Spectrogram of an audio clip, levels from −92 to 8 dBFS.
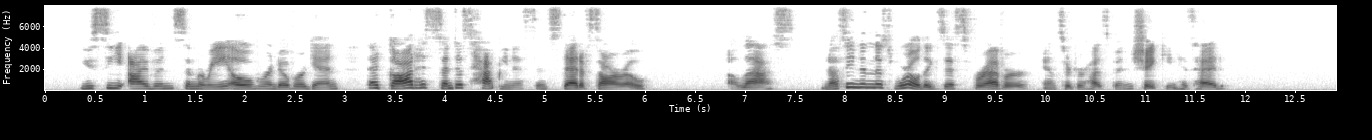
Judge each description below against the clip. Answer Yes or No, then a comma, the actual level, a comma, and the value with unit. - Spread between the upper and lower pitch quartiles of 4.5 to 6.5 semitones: Yes, average, 4.8 semitones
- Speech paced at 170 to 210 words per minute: No, average, 145 wpm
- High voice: Yes, high, 200 Hz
